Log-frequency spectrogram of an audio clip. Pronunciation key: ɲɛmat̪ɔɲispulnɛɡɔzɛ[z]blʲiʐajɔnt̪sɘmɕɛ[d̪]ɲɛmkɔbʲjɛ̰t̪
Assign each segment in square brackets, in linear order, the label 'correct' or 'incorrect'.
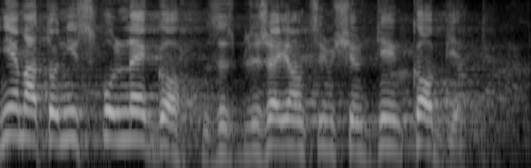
correct, correct

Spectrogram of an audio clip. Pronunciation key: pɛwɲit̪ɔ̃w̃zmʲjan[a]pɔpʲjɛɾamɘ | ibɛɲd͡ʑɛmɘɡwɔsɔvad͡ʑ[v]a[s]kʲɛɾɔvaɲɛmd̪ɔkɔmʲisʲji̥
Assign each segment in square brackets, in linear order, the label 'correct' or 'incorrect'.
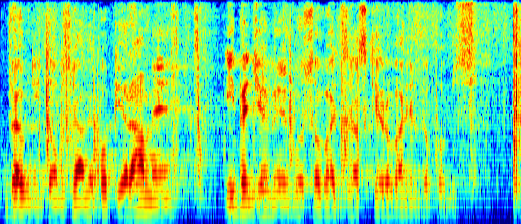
incorrect: ɛ, incorrect: z, correct

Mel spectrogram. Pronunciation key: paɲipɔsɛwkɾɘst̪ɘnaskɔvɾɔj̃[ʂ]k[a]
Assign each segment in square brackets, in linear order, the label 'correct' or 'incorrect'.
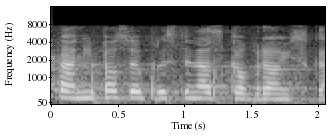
incorrect: s, correct

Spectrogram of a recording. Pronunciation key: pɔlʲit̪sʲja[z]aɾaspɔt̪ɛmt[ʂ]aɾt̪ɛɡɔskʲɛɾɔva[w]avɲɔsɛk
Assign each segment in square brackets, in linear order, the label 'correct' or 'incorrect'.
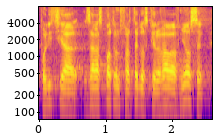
correct, incorrect: f, correct

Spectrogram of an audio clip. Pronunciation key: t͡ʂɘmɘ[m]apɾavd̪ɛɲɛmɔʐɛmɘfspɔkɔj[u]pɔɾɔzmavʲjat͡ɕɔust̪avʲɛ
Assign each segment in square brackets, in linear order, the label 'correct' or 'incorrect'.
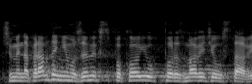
incorrect: n, correct

